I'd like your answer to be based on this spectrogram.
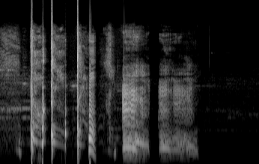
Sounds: Throat clearing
